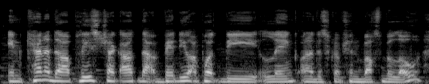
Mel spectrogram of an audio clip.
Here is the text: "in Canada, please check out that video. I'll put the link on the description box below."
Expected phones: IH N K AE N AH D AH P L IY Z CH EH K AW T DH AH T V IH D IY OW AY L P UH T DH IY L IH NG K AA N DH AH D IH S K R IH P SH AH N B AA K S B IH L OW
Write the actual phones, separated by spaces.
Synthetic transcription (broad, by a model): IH N K AE N AH D AH P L IY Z CH EH K AW T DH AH T V IH D IY OW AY N P UH T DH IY L IH NG K AA N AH D IH S K R IH P SH AH N B AA K S B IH L OW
